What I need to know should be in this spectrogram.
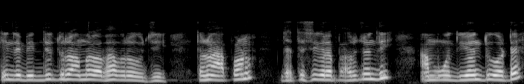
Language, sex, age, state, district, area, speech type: Odia, female, 45-60, Odisha, Balasore, rural, spontaneous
